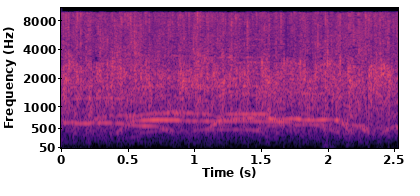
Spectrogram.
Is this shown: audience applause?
yes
